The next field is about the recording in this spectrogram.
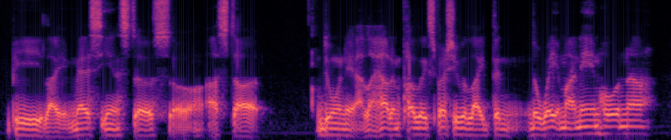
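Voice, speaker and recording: A man with an American accent speaks at a moderate pace with very even loudness. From Bay Area, California (Fairfield). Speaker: comedian. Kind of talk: casual interview.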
